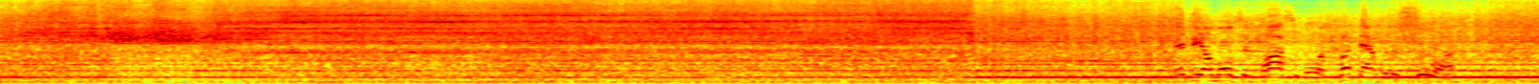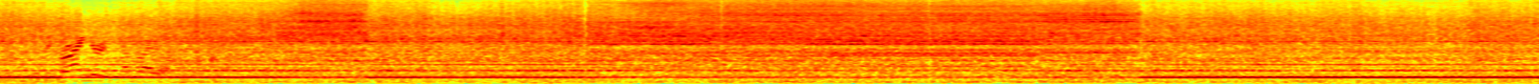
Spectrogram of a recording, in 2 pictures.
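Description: Bench disc sander running with a loud, steady motor hum while a small wooden part is pressed against the disc and ground to fit; the hum's tone shifts as the part is pressed on and eased off.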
